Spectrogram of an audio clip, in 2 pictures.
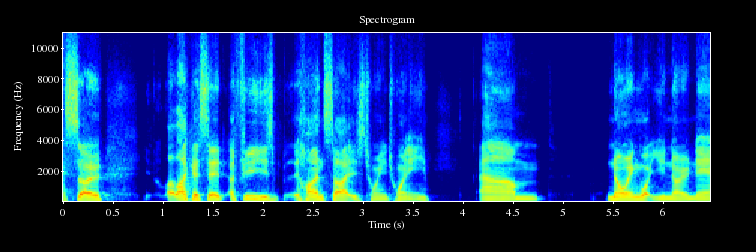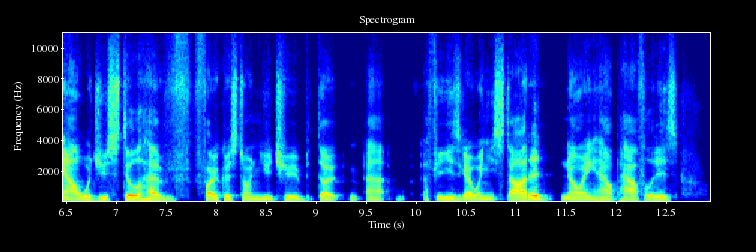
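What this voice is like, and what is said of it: Thick Australian accent. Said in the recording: “It's like my Australian accent. It's like super thick”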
